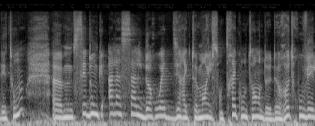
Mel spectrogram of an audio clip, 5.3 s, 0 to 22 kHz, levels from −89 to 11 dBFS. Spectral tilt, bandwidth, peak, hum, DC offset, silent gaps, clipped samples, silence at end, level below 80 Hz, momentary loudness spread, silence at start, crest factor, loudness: -5.5 dB/octave; 16 kHz; -4 dBFS; none; under 0.1%; none; under 0.1%; 0 s; -26 dBFS; 5 LU; 0 s; 10 dB; -16 LUFS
